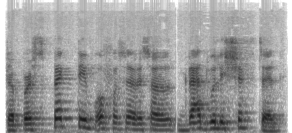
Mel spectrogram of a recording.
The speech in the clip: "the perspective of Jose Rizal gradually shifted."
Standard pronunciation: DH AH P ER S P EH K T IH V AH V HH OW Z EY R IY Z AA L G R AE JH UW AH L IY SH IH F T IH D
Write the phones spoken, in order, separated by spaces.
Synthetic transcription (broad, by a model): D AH P ER S P EH K T IH V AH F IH S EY R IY S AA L G R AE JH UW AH L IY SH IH F T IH D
